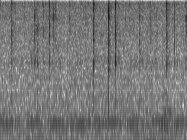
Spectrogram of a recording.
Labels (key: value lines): label: ambient
recorder: HydroMoth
